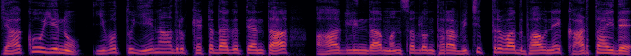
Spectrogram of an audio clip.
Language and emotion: Kannada, fearful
